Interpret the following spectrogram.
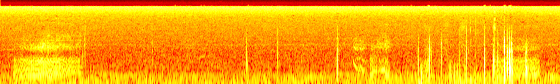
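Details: A cat utters a low, wavering, harmonic moan for under two seconds, then a brief softer murmur, followed by scattered clicks and rustling handling noises.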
